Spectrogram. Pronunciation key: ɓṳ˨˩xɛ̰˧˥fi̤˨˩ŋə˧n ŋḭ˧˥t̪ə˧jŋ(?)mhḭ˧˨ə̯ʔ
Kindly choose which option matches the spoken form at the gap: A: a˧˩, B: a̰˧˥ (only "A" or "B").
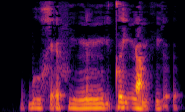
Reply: A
